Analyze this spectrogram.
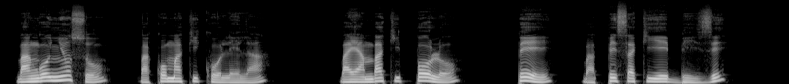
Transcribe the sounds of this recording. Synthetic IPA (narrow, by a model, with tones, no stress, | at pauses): ba˨ŋɡo˦ɲɔ̃˦sɔ˨ | ba˨ko˦ma˦ki˦ko˨le˨la˨ | ba˨ja˨mba˦ki˦po˦lo˨ | pe˦ | ba˨pe˦sa˦ki˦je˦be˨ze˦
